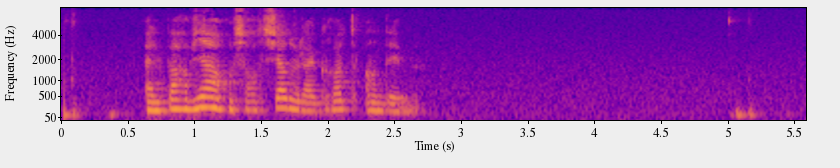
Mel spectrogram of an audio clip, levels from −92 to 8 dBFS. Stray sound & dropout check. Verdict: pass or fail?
pass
